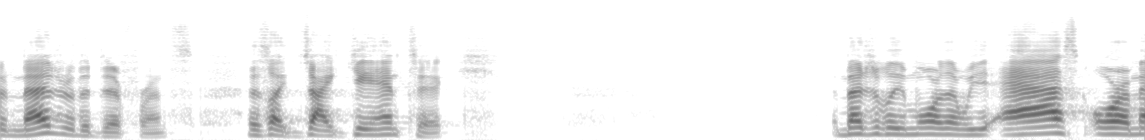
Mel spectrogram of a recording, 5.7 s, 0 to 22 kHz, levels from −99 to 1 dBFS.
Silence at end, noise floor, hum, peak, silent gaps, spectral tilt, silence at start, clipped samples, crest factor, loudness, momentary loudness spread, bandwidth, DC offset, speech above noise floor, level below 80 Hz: 0 s; under -90 dBFS; none; -28 dBFS; 2.60-2.64 s, 3.46-3.68 s, 3.82-3.86 s; -4.5 dB/octave; 0 s; under 0.1%; 22 dB; -47 LUFS; 21 LU; 13 kHz; under 0.1%; over 43 dB; under -90 dBFS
